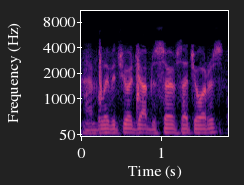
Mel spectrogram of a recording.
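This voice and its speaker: An actor playing a cold, grasping, imperious rich moneylender in a 1950s radio western. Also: male voice, lowish voice, flat delivery, fast, close to an everyday voice. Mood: cold, curt. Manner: curt, imperious. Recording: muffled, noisy 1950s radio recording.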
